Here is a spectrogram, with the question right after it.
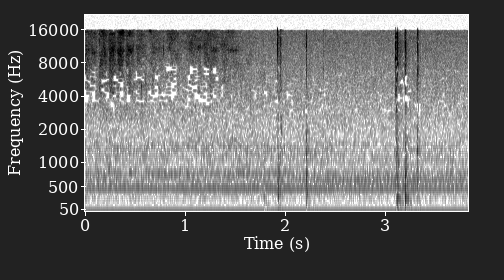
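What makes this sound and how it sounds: Long nails tap and type on a backlit plastic laptop keyboard, giving five short, sharp, bright clicks spread over the last half of the clip. The clicks stand out over a quiet, steady background hum with a faint low tone.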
